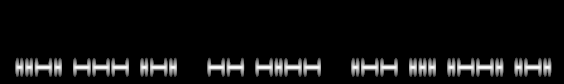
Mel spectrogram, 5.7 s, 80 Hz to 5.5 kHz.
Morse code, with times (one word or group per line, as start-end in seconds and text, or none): 0.2-1.8 FOR
2.1-3.2 MY
3.5-5.5 WSPR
